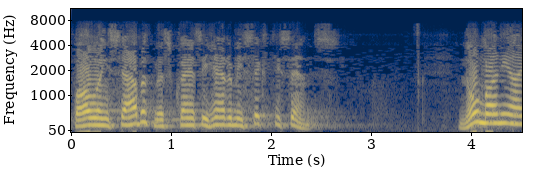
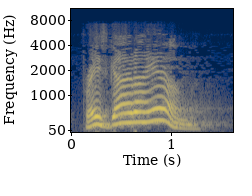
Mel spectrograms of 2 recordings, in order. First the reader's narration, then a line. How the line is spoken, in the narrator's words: replied happily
